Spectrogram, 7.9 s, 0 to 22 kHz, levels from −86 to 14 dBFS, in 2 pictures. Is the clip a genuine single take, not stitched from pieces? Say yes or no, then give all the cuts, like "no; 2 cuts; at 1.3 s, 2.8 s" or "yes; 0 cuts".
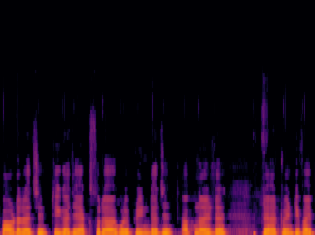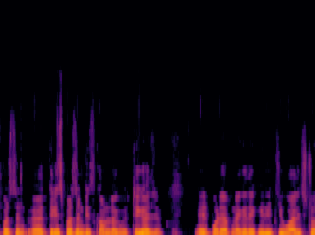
yes; 0 cuts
